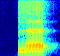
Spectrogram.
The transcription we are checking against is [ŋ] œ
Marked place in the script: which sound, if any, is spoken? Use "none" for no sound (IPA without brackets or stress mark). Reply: n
